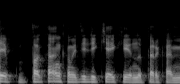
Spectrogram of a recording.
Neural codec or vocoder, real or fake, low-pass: none; real; 7.2 kHz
